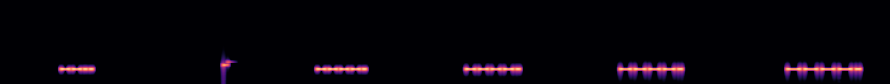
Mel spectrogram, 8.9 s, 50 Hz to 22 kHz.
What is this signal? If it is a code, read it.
Morse code, heard as a keyed tone, about 36 wpm, spaced as for 8 wpm, 700 Hz. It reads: Z 9999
